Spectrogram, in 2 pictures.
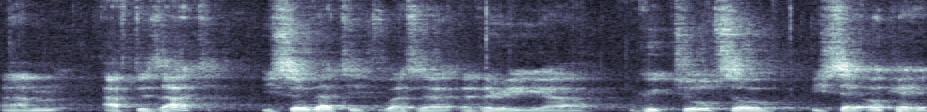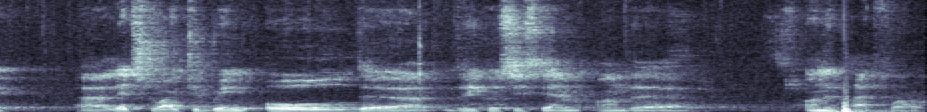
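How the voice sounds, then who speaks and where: A man's medium-pitched voice with a French accent at a fairly slow pace, with ordinary pitch variation, audible room echo, and noticeable background noise. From France. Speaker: company representative. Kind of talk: conference presentation. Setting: conference panel. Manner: halting, many fillers.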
